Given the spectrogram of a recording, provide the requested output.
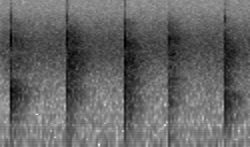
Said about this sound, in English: Are you applauding?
